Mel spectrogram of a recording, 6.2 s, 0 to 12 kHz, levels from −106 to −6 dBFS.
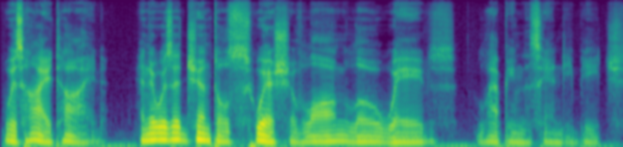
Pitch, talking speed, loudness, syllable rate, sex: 85 Hz, 175 wpm, -19 LUFS, 4.1 syllables/s, male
